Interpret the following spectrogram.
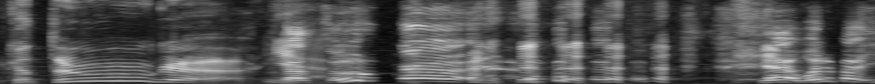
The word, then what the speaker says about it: Cthulhu: It's like an old car horn. Cthulhu.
